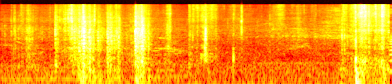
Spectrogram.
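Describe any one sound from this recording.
Packages thump as they are set down.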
